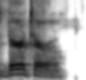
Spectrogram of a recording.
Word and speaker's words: Barattiero: It's Barattiero.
